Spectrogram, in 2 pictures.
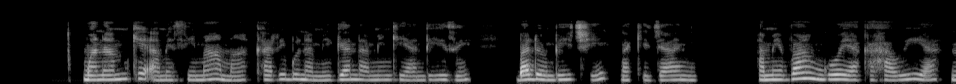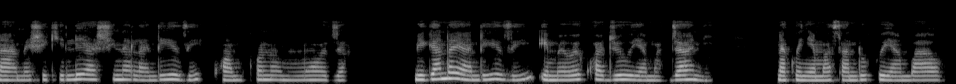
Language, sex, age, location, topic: Swahili, female, 25-35, Kisii, agriculture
